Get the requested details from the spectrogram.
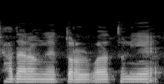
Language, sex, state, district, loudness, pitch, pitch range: Bengali, male, Tripura, West Tripura, -18 LUFS, 120 Hz, 115-125 Hz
